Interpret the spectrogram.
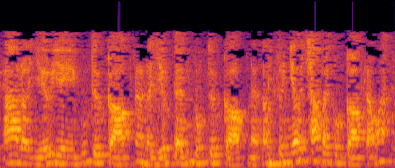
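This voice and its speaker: A man's voice: fairly high pitch, very fast, background noise. A male Buddhist monk giving a humorous dharma talk, asking the audience rhetorical questions and chuckling. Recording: echoey, muffled hall recording.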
